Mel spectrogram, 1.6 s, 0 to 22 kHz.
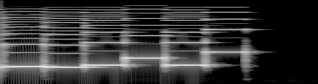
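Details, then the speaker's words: Lenovo E15 laptop being repaired for not charging, powered on after charging the battery: six short beeps stepping up in pitch, then silence, the no-RAM startup alarm; memory module missing. "Okay, so the laptop, it is on, but what's that sound? What's that sound? Pressing the power button. Do you think it's no RAM memory here?"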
